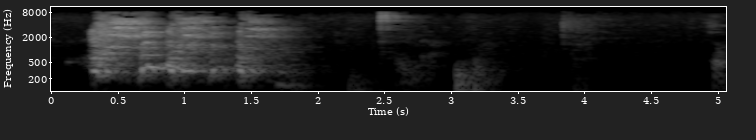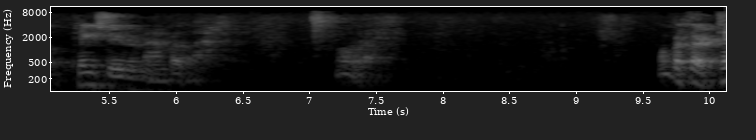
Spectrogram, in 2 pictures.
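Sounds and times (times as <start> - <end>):
harsh rasping cough from a tickling throat: 0.2 - 2.0
speech: 5.3 - 6.4, 7.2 - 7.6, 9.6 - 10.1.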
